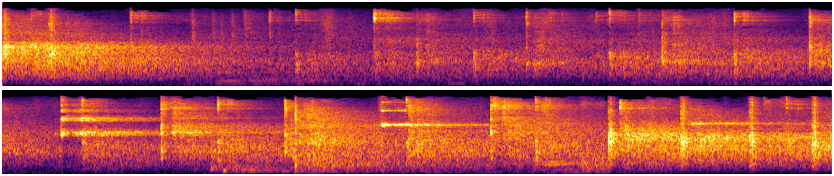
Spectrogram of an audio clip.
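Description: Table tennis rally: the celluloid ball clicking off the bats and the table in a quick, irregular series of sharp pings, echoing in a large hall.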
